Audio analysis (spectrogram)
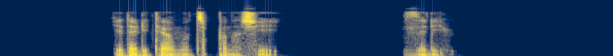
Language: Japanese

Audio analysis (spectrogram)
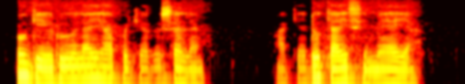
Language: Igbo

